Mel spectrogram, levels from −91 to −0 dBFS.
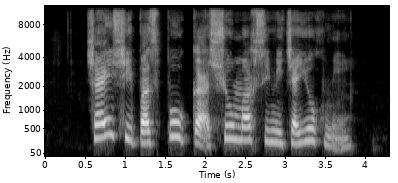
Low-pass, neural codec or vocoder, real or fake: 10.8 kHz; codec, 44.1 kHz, 7.8 kbps, Pupu-Codec; fake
